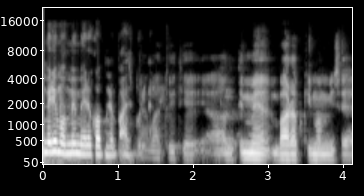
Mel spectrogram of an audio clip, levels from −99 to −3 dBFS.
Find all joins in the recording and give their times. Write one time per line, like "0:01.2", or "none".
0:02.0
